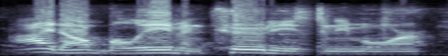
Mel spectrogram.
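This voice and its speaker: A man's voice: medium pitch, normal speed, a crowd in the background, rough recording. Playful man reading a children's story. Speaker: storybook reader. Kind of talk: expressive read-aloud narration of a children's novel in a boy's first-person voice.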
